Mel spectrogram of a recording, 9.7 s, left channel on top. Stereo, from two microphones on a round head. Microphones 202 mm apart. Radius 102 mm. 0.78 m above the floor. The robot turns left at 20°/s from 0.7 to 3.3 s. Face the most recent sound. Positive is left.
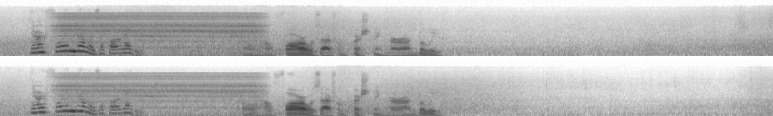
turn(degrees=-35)  # may be behind; listen again after turning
